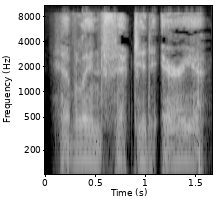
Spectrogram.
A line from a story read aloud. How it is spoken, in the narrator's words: muttered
